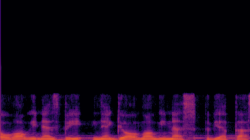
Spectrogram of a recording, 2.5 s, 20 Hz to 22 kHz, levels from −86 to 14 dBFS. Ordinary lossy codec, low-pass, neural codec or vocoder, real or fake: AAC, 64 kbps; 7.2 kHz; none; real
